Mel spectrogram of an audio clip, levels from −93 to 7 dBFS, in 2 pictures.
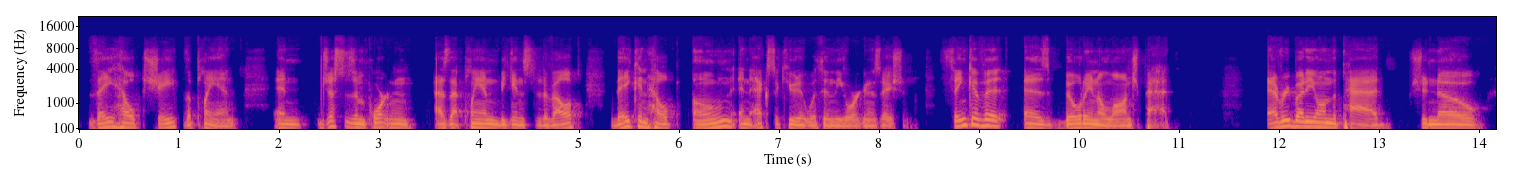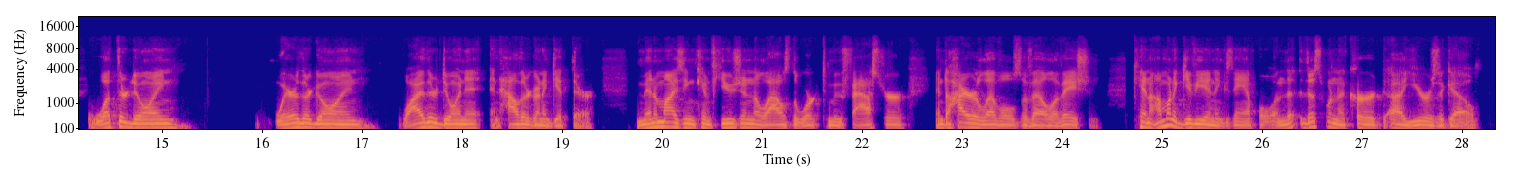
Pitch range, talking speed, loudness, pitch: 95-115 Hz, 180 wpm, -26 LUFS, 105 Hz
